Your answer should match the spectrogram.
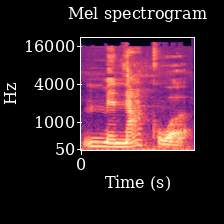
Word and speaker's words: Minocqua: Min- Minocqua.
